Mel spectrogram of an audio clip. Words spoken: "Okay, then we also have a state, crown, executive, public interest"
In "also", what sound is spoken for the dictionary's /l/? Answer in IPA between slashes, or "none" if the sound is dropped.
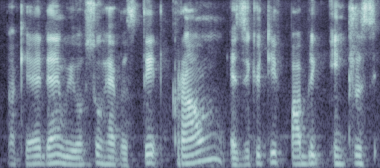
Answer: /l/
